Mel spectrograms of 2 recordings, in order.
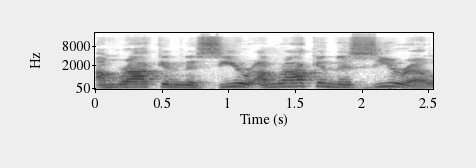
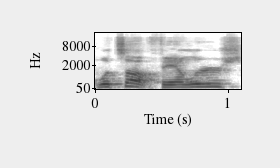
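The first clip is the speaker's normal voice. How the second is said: imitated southern twang accent. Imitating a guy from tennessee as he calls up the group, imitating a southern twang. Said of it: "that southern accent, that southern twang".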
